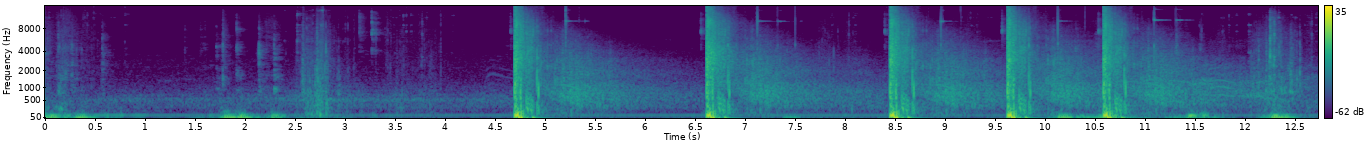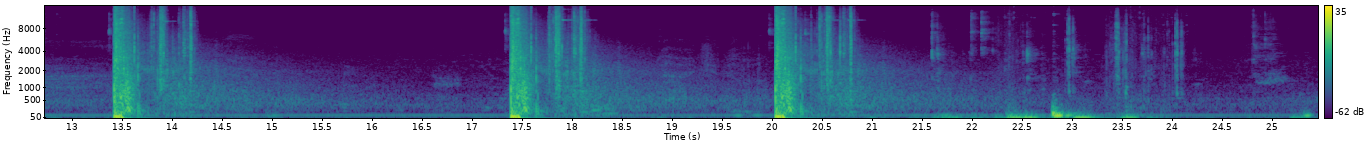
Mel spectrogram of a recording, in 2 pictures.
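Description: Pistol shots in the survival video game SCUM ring out as about eight sharp, loud cracks, spaced irregularly with some smaller clicks between them, and no talk over them.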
